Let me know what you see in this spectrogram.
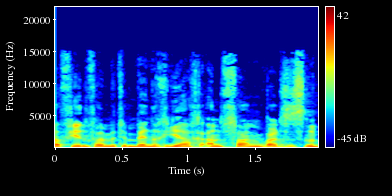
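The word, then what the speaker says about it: BenRiach: Dann habe ich hier Ben Riach. – Ben Riach, ja.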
